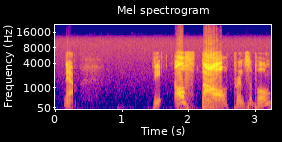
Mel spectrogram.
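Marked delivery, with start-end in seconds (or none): 1.5-3.3 very loud voice full of sassy attitude. Speaker explaining electron configurations, naming the principle with some attitude. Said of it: "you kind of have to say it like that, it's got some attitude to it".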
